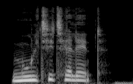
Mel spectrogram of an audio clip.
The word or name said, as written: multitalent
